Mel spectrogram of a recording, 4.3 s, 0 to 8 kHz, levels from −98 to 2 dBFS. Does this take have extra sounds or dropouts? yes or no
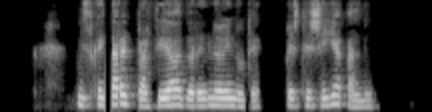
yes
